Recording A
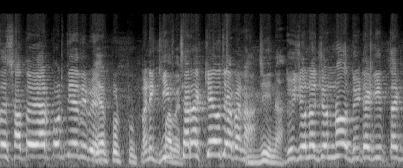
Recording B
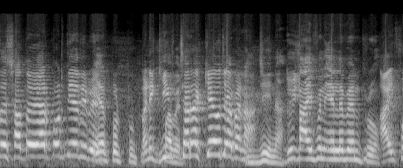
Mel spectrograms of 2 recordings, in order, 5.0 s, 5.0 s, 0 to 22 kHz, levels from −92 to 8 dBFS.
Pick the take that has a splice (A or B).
B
